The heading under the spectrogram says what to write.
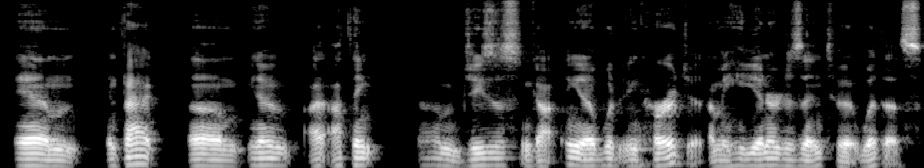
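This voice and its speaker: In a very clean recording with a silent background, a man with a Louisiana accent talks at a moderate pace. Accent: Southern US (Louisiana). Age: 50s. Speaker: podcast guest, host's husband. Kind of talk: casual faith conversation. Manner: halting, many filler words.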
